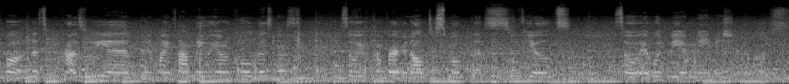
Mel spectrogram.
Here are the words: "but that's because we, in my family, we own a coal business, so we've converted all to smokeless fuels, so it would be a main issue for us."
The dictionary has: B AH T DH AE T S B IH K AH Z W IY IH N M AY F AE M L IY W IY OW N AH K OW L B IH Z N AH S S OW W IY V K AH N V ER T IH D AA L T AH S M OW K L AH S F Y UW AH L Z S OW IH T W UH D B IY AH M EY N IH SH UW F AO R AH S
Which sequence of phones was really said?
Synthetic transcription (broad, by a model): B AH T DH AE T S B IH K AH Z W IY IH N M AY F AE M L IY W IY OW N AH K OW L B IH Z N AH S S OW W IY V K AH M V ER T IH D AA L T AH S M OW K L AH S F Y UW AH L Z S OW IH T W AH D B IY AH M EY N IH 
